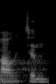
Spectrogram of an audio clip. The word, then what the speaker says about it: Gauteng: Gauteng province. Hey, so please pronounce it again. Gauteng province.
